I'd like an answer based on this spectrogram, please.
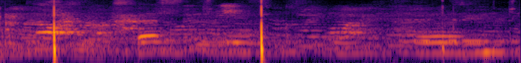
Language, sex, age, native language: Icelandic, male, 10, Icelandic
